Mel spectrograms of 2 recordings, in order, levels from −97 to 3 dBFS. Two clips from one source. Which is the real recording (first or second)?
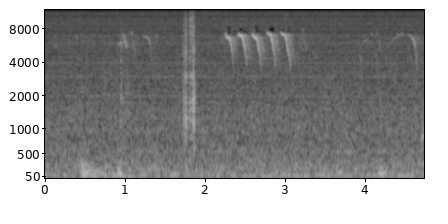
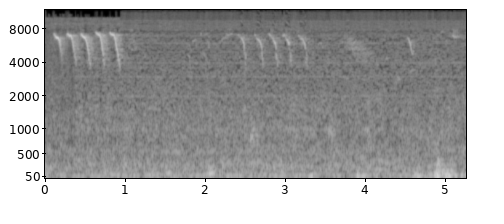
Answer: second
